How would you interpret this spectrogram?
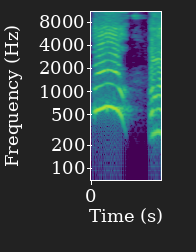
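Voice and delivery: slow mock groans oo, oo; imitating a patient's drawn-out moans; sick man's moaning. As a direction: groan like someone bedridden all night. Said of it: "ఊరికే మూలుగుతా ఉంటాడు".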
